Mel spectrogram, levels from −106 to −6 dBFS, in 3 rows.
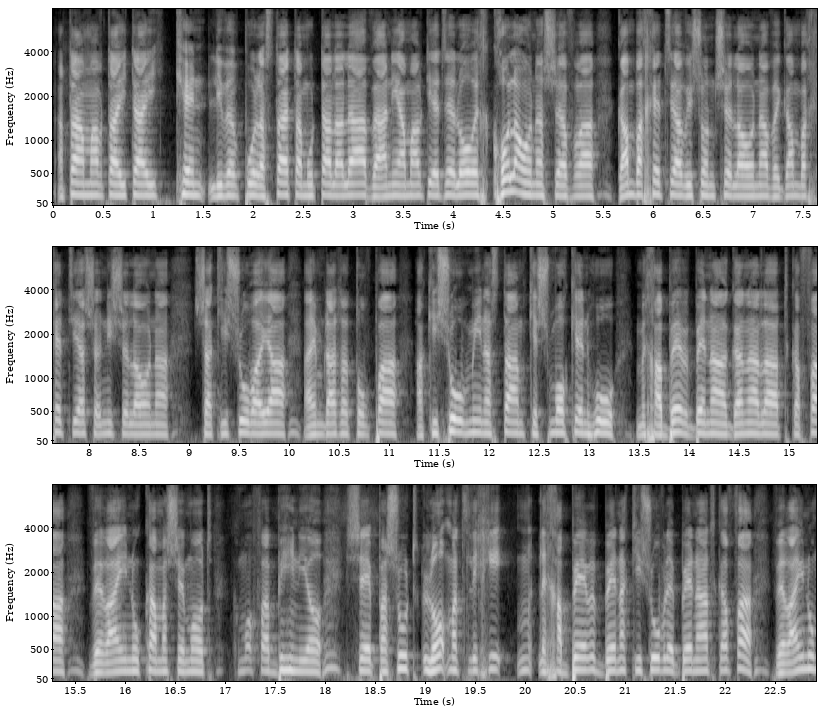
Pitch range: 150-175 Hz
